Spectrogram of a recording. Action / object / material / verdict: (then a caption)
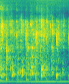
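shake / jar of herb-infused oil / oil / none. A jar of chebe oil infusion, herb-infused oil, is shaken back and forth, making repeated soft sloshing splashes of liquid against its sides. The sloshes come in quick, short bursts over a steady low hum.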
